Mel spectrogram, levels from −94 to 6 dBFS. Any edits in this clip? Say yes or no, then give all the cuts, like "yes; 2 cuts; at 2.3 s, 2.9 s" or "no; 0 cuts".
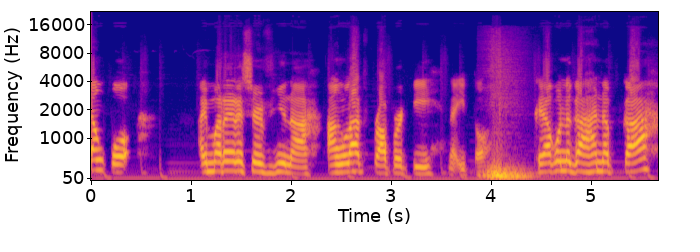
yes; 1 cut; at 4.3 s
